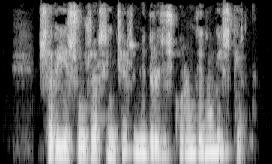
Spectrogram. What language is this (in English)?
Mari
